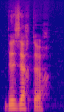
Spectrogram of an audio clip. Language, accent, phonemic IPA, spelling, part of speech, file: French, France, /de.zɛʁ.tœʁ/, déserteur, noun, LL-Q150 (fra)-déserteur.wav
- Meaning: deserter (person who leaves the military without permission)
